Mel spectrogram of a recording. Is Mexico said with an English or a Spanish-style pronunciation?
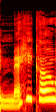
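Spanish-style. It is said with a Spanish-style pronunciation. "it would probably sound a little odd for me to say Mexico"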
